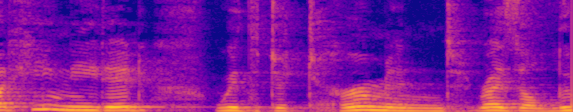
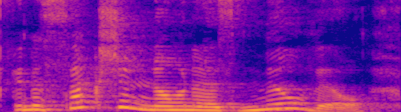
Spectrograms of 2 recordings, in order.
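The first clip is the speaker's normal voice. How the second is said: plain reading voice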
